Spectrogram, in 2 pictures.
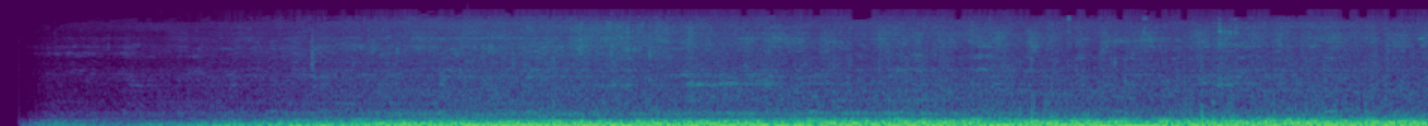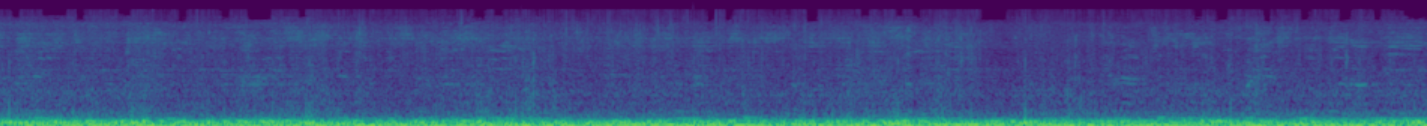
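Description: Inside a moving car's cabin: a steady low rumble of road and engine noise that fades in over the first two seconds.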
